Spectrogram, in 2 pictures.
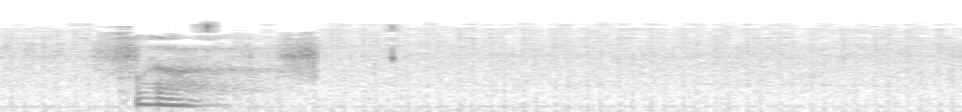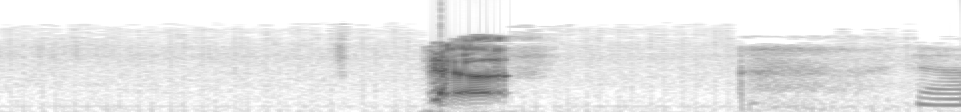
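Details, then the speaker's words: Hiccups in an adult man who is drunk; they are powerful and hurt his tummy, with a few burps. Brief voiced sounds with one sharp, abrupt vocal jolt in a quiet room. "You have the hiccups. Ow. Oh. I'm drunk. Oh. My hiccups sound weird."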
